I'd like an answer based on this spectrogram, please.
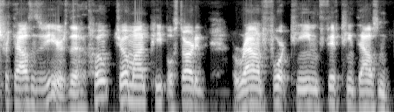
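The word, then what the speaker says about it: Jōmon: the the ancient Homman Jan people and they it's pronounced Joman J- O M O N just like the Jojo channel we have here kind of is an ancient race of Japanese and uh Korean um prehistoric peoples.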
